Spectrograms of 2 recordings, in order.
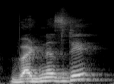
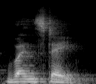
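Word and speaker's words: Wednesday: भी आप बोलना चाहें we call that वेंसडे वेंसडे ना कि वेडनेसडे कई लोग वेनसडे भी बोलते हैं उन्हें लगा कि डी साइलेंट है तो वो डी हटाकर वेनसडे वेडनेसडे वो वेनसडे नहीं होता दैट इज वेंसडे मान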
